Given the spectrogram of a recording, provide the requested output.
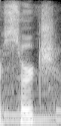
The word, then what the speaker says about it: Searx: So the first one is Search, or Searx, however you want to pronounce it. It is spelled S-E-A-R-X. This one's cool. I like this a lot. Searx, or Search, I think it's probably pronounced Search, is an open source search engine that searches all the other search engines at the same time.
